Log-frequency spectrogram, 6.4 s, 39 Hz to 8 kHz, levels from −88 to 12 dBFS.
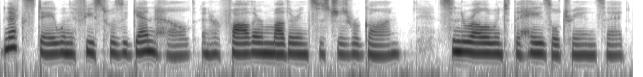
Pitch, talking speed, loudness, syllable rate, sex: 200 Hz, 235 wpm, -17 LUFS, 5.7 syllables/s, female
